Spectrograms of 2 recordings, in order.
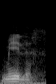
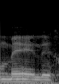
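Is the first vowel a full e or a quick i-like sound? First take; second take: quick i; full e. First: The first vowel is a quick, i-like sound. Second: The first vowel is a full e sound. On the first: "ככה הוא מדבר, כאילו זה קצת נוטה לחיריק, וזה בחטיפה" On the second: "ולא מלך, הוא לא יגיד ככה"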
